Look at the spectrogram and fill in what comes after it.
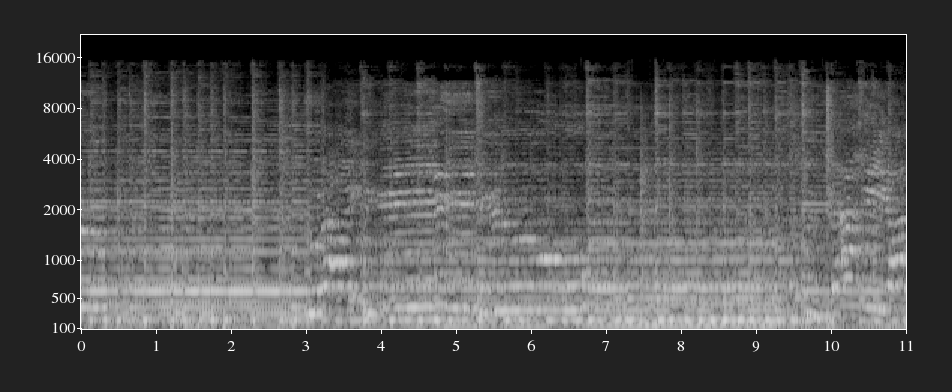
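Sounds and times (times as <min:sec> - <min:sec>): man singing: 0:00.0 - 0:00.9, 0:02.8 - 0:07.4, 0:09.1 - 0:11.0
acoustic guitar chords: 0:00.0 - 0:11.0.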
